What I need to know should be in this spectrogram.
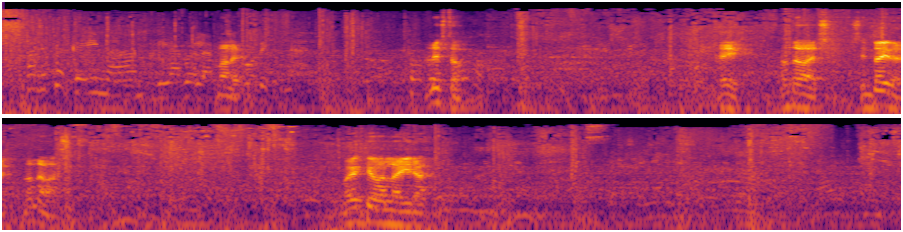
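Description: A large creature punches and smashes enemies with heavy thuds.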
